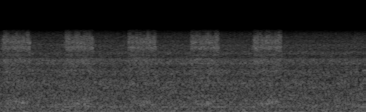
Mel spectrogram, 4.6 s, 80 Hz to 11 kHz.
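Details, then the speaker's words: Simulated severe aortic stenosis on an auscultation manikin, heard at the mitral area: harsh systolic murmur, about 75 a minute, of aortic origin radiating to the mitral area; slow-rising pulse. "though this murmur is of aortic origin severe aortic stenosis will migrate to the mitral area"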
